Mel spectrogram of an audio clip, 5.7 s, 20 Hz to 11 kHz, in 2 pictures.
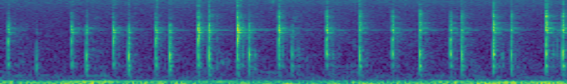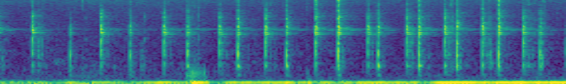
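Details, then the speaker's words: Nitro RC car with a modified Picco .28 engine, gear mesh being checked: faint, quick even ticking about four times a second over a low hum. That tick means the mesh is set correctly. "that sounds like yours Raja I guess I got mine right then right that's how it should sound people just like Raja tell you that have that tic"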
